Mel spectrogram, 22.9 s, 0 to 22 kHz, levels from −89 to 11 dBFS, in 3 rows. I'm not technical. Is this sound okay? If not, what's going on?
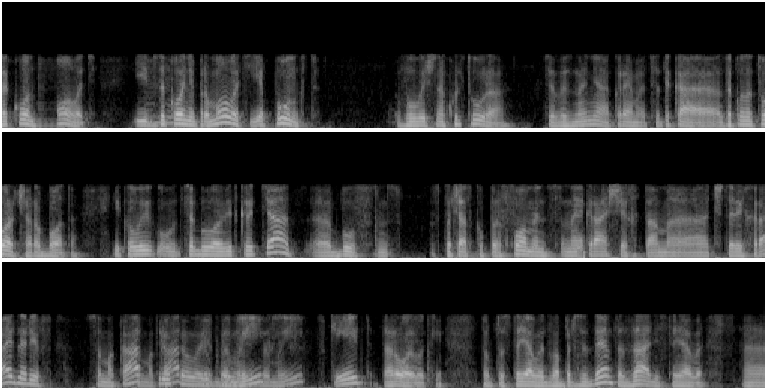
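No. The sound has four kinds of problems.

GSM full-rate codec: the whole clip passed through an early mobile-phone speech codec. That gives the speech a constant buzzy, gravelly roughness and a dull, phone-like sound with no crisp top end. It is steady throughout, unlike the brief glitches below.

Lost GSM frames: at 0.38 to 0.63 s, at 13.38 to 13.48 s just after "спочатку перформанс", and at 22.44 to 22.64 s just after "стояли два президента ззаді", pieces of the signal never arrived. The phone held the last good sound, so you hear a rough metallic ring rather than a clean repeat. The last gap is broken up, with its longest stretch around 0.15 s.

Doubled audio track: from 16.54 to 18.28 s a second, somewhat quieter copy of the speech runs about 0.4 s behind the original. Unlike a room echo, it has no fading tail, and it starts and stops abruptly. 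That most likely means the same audio was recorded twice or overlapped during editing.

Repeated buffer: at 18.86 s, just before "та ролики", the device ran short of new audio and replayed its last 10 ms chunk once. It is heard as a tiny click or buzz with a hard edge, not the fading metallic ring of lost GSM frames.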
